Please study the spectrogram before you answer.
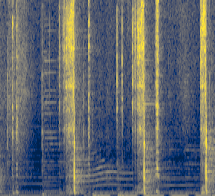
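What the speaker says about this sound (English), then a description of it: "every time I come back and hit the knife, I'll slice a new piece of onion" A knife slicing an onion on a cutting board, with three crisp, evenly spaced chops standing out above faint, rhythmic low tapping from the work.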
